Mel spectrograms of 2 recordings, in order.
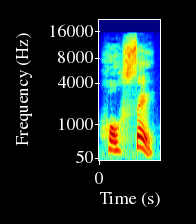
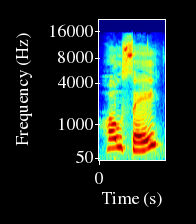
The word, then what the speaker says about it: José: For example, José, José. We don't say José, José.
